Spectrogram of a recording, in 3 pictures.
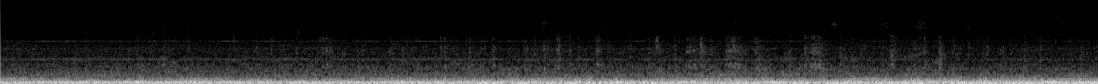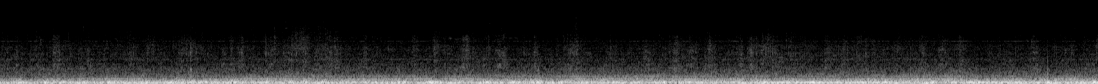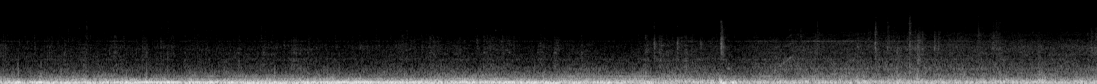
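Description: Small airliner's cabin during the takeoff roll: a loud, steady low rumble of engines and wheels on the runway with a faint steady whine over it, growing louder past the middle as the plane gathers speed.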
